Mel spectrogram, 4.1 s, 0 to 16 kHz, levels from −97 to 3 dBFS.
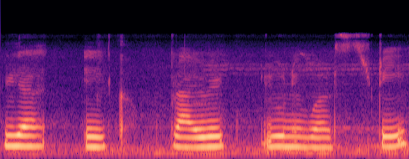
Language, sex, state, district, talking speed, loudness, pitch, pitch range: Hindi, female, Bihar, West Champaran, 75 wpm, -16 LUFS, 205 Hz, 195-210 Hz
